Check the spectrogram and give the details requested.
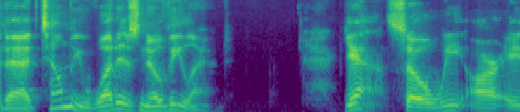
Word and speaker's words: Novi Land: engineer and the director of business development at Novi Land I get that right you did yeah I hear a lot of pronunciations of it but that was right good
